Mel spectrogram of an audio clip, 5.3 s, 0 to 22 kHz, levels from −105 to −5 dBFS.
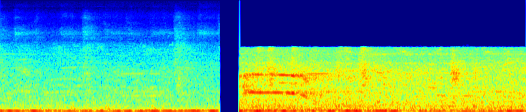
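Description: Input switched to a poorer device, from 2.2 s to the end: after a gap of 200 ms, the sound turns dull and boxy, with nothing above 3.8 kHz, a level shift of around 5 dB and new background noise sitting roughly 35 dB below the signal. This points to the recording system likely having moved its input to a narrower-band microphone or headset path, bringing its own tone, gain and noise floor.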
